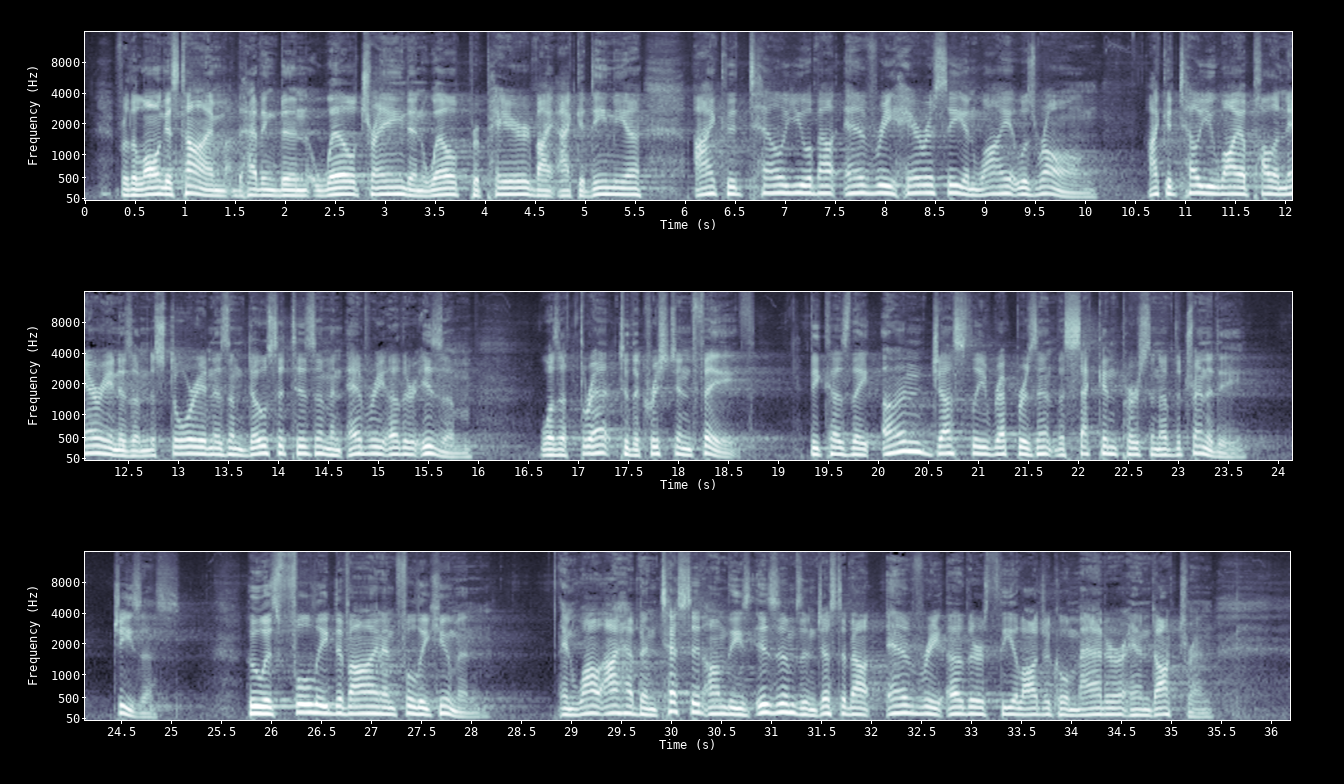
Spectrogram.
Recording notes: This homily was preached in Church of the Ascension, Knoxville, Tennessee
